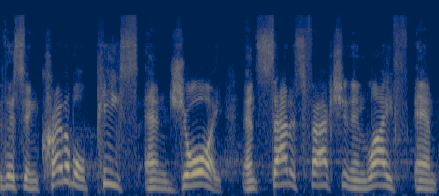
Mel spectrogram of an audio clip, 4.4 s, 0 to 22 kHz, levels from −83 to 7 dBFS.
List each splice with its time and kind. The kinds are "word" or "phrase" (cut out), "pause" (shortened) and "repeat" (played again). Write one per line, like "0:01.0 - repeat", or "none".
none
